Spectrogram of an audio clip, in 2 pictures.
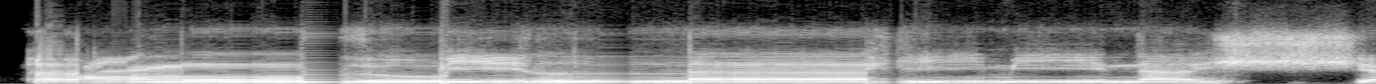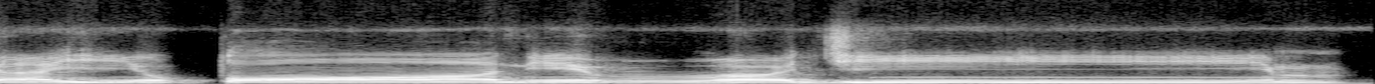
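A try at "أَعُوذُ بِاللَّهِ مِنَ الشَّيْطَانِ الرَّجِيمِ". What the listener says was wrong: Syaitonnya masih terlalu panjang. Cukup 2 harokat aja. Syaitonir rajim. Jadi jangan sampai terlalu panjang untuk belah harokatnya ya.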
